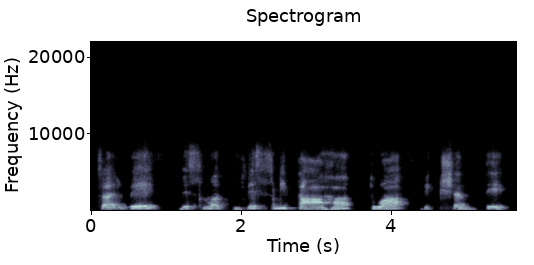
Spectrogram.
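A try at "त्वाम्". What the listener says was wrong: Atra it's a tvam. The dot is missing. Tvam.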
